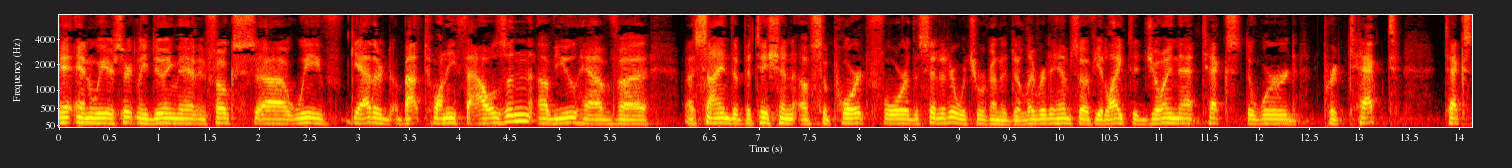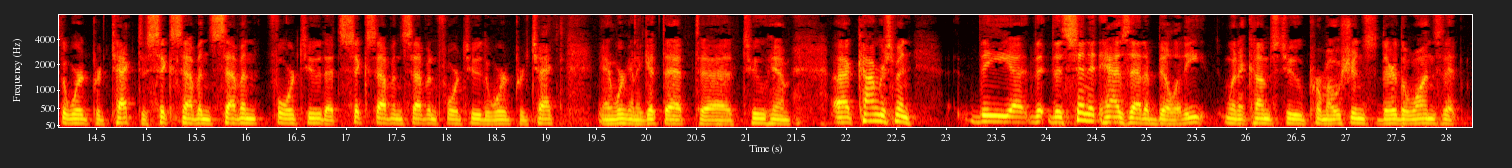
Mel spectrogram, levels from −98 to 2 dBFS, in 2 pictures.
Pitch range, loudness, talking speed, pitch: 110-125 Hz, -28 LUFS, 175 wpm, 115 Hz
